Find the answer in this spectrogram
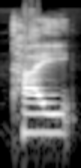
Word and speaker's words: thigh: लाइट, THIGH, थाई, यहाँ पर भी GH साइलेंट हो गया, जिसका माना होता है रन।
